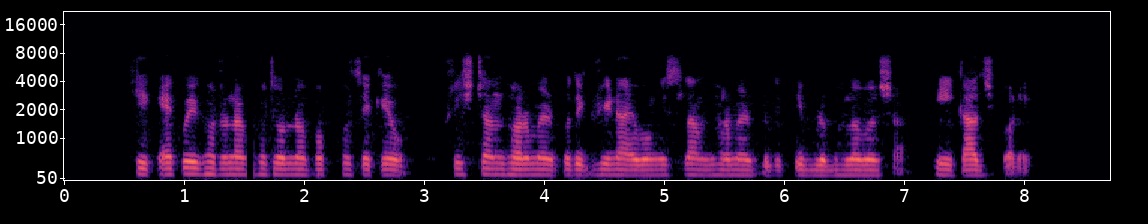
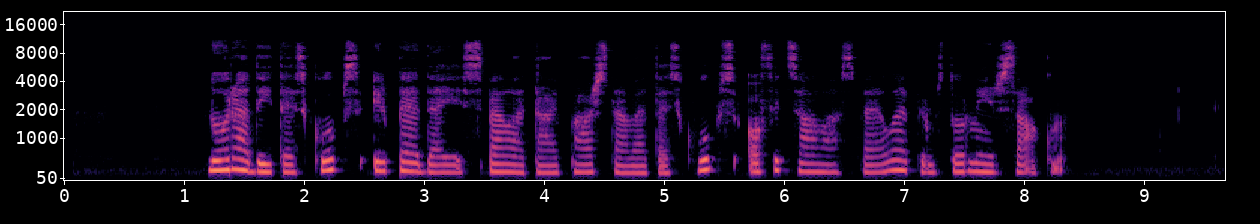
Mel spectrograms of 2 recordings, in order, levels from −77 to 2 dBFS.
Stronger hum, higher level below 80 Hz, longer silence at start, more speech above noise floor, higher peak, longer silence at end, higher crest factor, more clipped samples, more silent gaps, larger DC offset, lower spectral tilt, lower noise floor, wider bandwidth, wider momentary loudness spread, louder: neither; about the same, -74 dBFS vs -74 dBFS; second, 0.6 s vs 1.2 s; first, 60 dB vs 44 dB; about the same, -10 dBFS vs -10 dBFS; second, 0.7 s vs 1.35 s; about the same, 18 dB vs 18 dB; neither; first, 1.53-1.58 s vs none; neither; about the same, -4.5 dB/octave vs -5 dB/octave; first, -88 dBFS vs -70 dBFS; second, 8 kHz vs 11.5 kHz; second, 8 LU vs 11 LU; about the same, -29 LUFS vs -27 LUFS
